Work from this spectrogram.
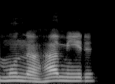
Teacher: র সাকিনের পূর্বে জের এসেছে তাই র কে বারিক করে পড়তে হবে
